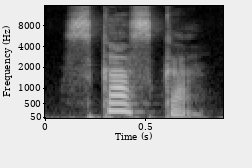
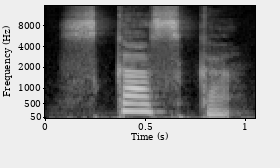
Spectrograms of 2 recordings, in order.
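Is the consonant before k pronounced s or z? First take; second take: s; s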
